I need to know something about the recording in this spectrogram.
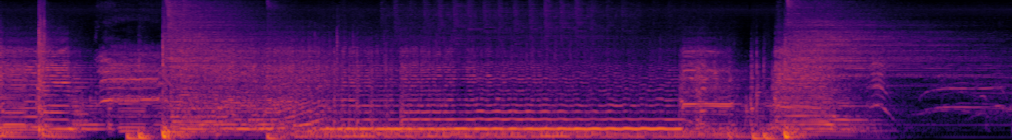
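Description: Live rock band, electric guitar, bass guitar and drum kit, playing the end of a song. A few accented hits lead into a chord held and ringing for several seconds. A final hit near the end dies away.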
